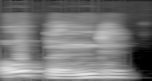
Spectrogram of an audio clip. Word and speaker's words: opened: In opened, the ED sounds like D. Open is two syllables. Opened is also two syllables. The E is silent. You don't say the E.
